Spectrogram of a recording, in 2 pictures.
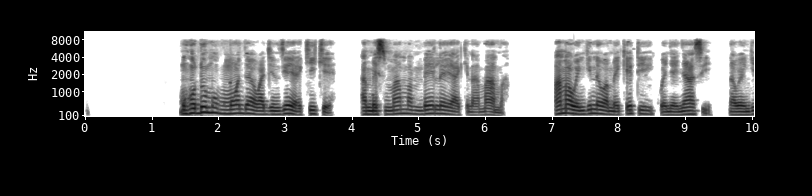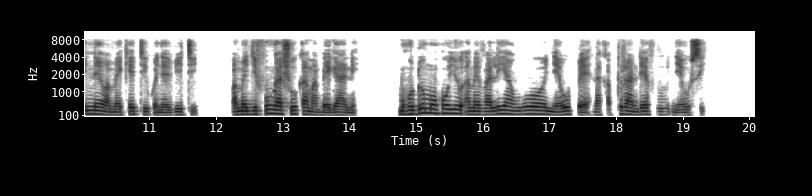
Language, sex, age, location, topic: Swahili, male, 25-35, Kisumu, health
